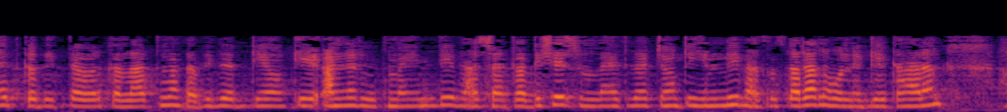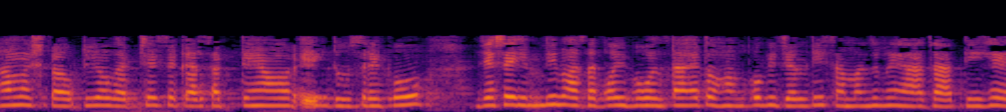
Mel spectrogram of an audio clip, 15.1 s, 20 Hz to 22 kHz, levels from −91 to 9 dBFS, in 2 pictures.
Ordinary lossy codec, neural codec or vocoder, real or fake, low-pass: MP3, 24 kbps; codec, 24 kHz, 1 kbps, SNAC; fake; 7.2 kHz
